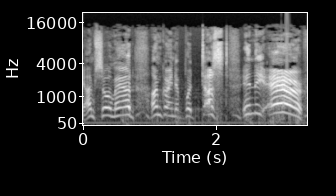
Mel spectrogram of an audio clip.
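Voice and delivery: high, loud hammed-up anger; mock angry crowd. Pastor mocking the angry crowd, hammed-up shout. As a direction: play the furious crowd for a laugh. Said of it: "which is interesting to me".

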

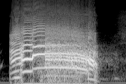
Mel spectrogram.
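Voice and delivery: very high, very loud scream of pain. Retold or imitated. Pastor imagining being flogged, pained scream. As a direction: shriek as if the whip just hit. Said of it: "I would probably be saying something like".

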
